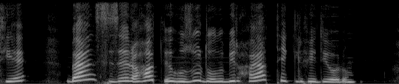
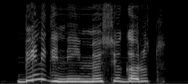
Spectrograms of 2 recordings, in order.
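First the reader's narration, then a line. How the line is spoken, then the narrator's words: Plain. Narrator (Turkish): dedi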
